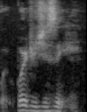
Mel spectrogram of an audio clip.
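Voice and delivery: high, loud alien demand; an engineer barking a question; urgent engineer voice. Acted. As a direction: press him for the answer. Engineer asks Deku urgently.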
